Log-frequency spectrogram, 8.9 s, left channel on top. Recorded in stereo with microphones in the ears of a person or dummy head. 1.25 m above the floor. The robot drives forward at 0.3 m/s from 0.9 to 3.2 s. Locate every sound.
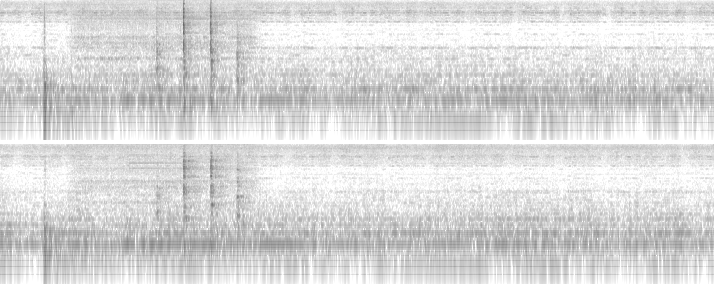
0.5 s knocking: 65° left (ahead or behind), 0.6 m; by 2.8 s 60° left (ahead or behind), 0.6 m
3.0 s a snare drum: 35° left (ahead or behind), 1.1 m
